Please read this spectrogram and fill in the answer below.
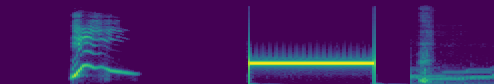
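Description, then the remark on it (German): An Alexa smart speaker's pill-reminder countdown timer alarm sounds as one loud, steady electronic beep lasting about a second, preceded by a short swooping tone, with a brief voice-like sound just after. “Äh, mein, mein Tabletten-Countdown ging gerade los.”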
